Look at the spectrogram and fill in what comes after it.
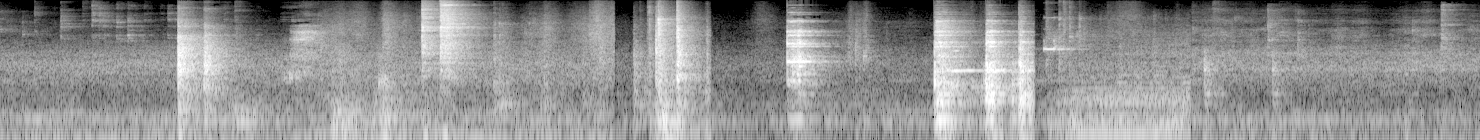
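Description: Kitchen clatter: a run of sharp knocks and clinks as a small ceramic dish is set into a microwave oven and its door is handled, with a short beep a little past the middle.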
